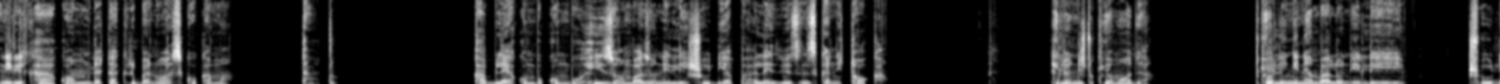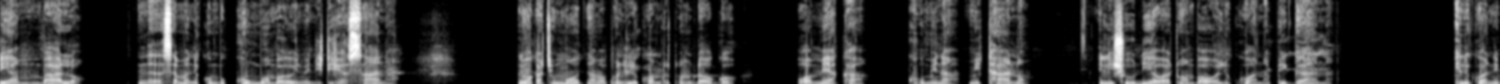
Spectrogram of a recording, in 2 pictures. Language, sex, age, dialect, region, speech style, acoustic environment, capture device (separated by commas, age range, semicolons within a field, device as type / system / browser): Swahili, male, 35-44, Kenya - Nairobi Sheng-influenced, Kenya, relaxed, silence; people talking; appliances, desktop / Windows / Edge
